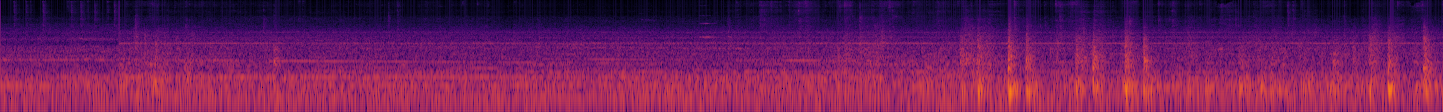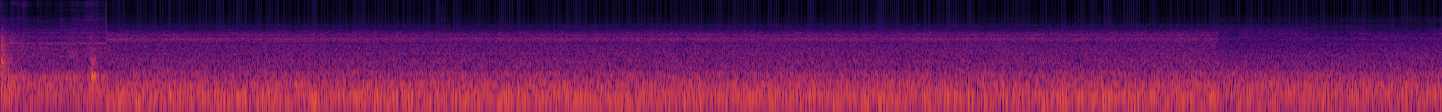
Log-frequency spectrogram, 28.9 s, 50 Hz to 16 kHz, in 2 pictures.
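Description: Cabin sound of an E3 series 0 shinkansen running: a steady rumble with faint whines that slowly fall in pitch, and a cluster of sharp clacks and knocks from the wheels over points about ten seconds in. About halfway the sound changes abruptly to a steadier, louder running rumble at speed.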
